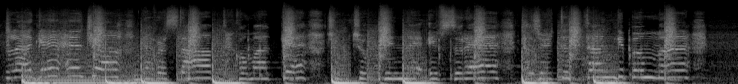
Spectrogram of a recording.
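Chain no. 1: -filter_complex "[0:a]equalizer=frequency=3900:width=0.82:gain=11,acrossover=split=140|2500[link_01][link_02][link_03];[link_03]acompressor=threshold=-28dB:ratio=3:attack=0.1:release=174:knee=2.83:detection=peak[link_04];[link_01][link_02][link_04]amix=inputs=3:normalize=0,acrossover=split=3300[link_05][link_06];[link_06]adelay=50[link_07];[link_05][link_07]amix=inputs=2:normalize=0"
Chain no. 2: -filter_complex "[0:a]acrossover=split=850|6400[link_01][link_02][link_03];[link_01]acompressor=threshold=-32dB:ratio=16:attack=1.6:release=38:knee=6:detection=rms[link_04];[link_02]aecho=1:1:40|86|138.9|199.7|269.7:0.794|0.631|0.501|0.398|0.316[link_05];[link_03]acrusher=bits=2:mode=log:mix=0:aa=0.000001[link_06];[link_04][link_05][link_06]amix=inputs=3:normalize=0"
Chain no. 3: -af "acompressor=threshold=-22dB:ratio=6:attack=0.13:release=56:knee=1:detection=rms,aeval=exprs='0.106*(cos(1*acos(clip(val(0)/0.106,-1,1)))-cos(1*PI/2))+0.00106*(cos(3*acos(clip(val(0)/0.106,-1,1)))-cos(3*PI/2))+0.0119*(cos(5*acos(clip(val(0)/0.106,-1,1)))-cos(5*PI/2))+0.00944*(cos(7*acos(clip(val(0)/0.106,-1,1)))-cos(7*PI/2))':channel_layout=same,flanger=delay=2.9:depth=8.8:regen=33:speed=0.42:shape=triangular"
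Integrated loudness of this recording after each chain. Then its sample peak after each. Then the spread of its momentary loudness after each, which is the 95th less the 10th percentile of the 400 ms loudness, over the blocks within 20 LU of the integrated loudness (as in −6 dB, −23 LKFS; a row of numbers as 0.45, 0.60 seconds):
−24.5, −24.5, −33.0 LKFS; −10.0, −9.5, −22.5 dBFS; 4, 7, 3 LU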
